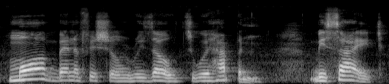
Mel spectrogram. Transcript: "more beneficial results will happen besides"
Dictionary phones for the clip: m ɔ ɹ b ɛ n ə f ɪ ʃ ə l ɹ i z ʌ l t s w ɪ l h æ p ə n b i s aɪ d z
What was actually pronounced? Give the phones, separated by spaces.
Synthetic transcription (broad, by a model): m ɔ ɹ b ɛ n ə f ɪ ʃ ə l ɹ i z ʌ l t s w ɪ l h æ p ə n b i s aɪ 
